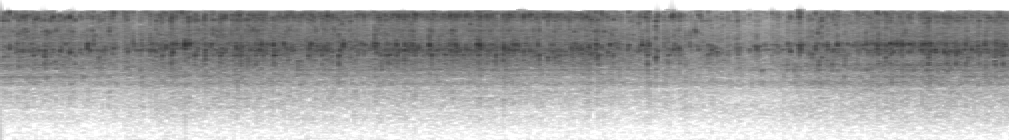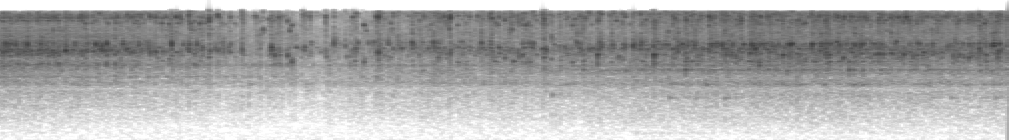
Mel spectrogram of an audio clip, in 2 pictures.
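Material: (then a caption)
Cactus wood. Long nails scratch along the ridged surface of a hollow cactus-wood rainstick held diagonally. The result is a steady, bright, hissing scrape sitting almost entirely in the high frequencies, with a brief softening partway through before it resumes.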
